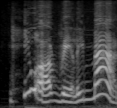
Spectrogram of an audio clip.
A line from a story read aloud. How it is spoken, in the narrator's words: he said, laughing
